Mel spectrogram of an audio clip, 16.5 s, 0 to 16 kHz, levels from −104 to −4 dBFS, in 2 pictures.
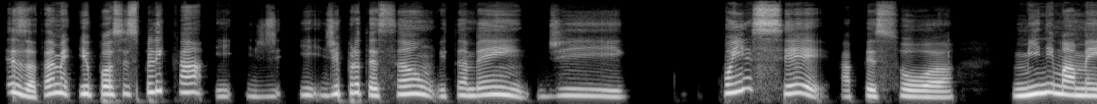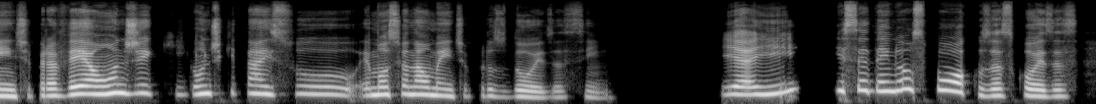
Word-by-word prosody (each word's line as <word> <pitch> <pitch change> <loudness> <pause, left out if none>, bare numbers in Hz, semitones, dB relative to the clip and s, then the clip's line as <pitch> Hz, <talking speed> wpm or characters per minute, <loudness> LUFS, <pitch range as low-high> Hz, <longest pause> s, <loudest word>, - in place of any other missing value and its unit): Exatamente, 260 - +2
e - - +1
eu 260 - +3
posso 250 +1 +1
explicar 310 +2 -1
e 185 0 -13
de 185 +3 -15
e 220 -1 -7
de 240 +5 -2
proteção 250 -2 0
e 190 - -9
também 220 -2 0
de 190 -1 -6 0.7
conhecer 285 - +1
a 180 - -10
pessoa 180 -3 -1 0.4
minimamente 215 -5 +5
para 205 +1 0
ver 235 +5 +5
aonde 270 +2 +4
que 245 -2 -23
onde 270 +2 0
que 290 - -19
está 270 -2 -2
isso 245 -2 -5
emocionalmente 230 -3 0
para 200 +2 -16
os 180 -3 -11
2, 165 -2 -4
assim. 165 -2 -18 0.8
E 245 +1 -2
aí, 245 +7 +2 0.3
e 350 - 0
cedendo 345 -1 0
aos 400 -2 0
poucos 320 - +1
as 205 0 -2
coisas. 190 -2 -2
235 Hz, 140 wpm, -24 LUFS, 195-265 Hz, 0.8 s, minimamente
